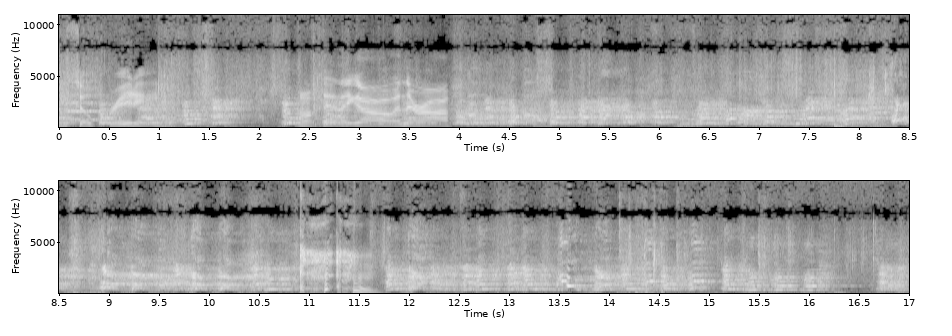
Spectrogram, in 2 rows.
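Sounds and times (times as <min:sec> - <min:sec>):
dogs barking and yipping: 0:00.0 - 0:11.1, 0:11.7 - 0:17.0
dog yelp falling in pitch: 0:11.8 - 0:17.0.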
